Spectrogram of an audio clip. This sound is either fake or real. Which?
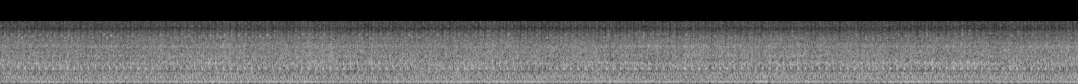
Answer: fake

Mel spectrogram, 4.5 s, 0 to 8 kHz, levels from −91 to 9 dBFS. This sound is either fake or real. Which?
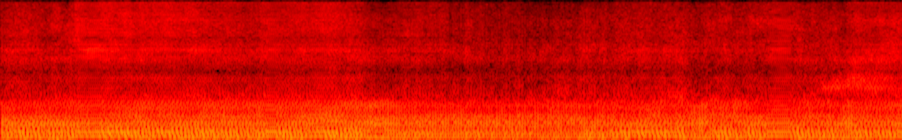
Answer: fake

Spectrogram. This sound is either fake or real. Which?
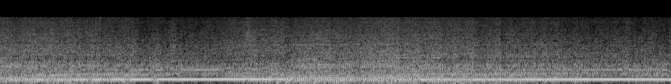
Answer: real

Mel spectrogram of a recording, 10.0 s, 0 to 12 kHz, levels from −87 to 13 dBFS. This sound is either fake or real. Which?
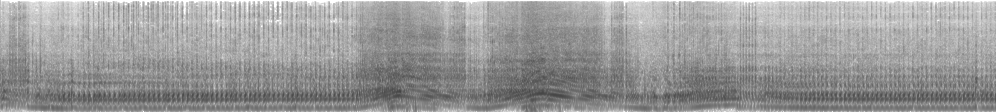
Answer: fake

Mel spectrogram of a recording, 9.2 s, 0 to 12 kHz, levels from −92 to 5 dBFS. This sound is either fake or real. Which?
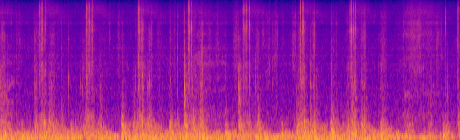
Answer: fake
